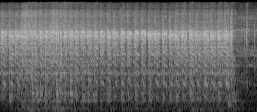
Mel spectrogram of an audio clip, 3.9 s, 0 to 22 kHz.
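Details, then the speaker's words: AMC Pacer fitted with a Holley Sniper 2-barrel EFI kit: uneven cranking chug of about three turns a second that never catches. The fuel pump is not running, so there is no fuel delivery; a separate pump switch or EFI setup is suspected. "This has a Holly Sniper 2-barrel kit on it. Why is it not fuel pumping? Cranking. It sort of wants to run. I wonder if it might just be out of gas."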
